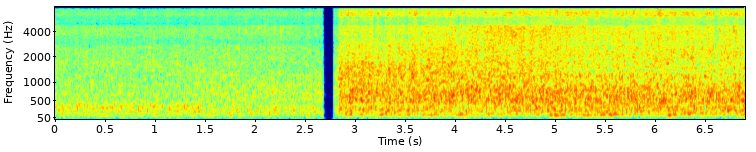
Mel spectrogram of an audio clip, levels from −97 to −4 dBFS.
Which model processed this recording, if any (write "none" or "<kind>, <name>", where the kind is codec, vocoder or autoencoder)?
vocoder, Vocos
